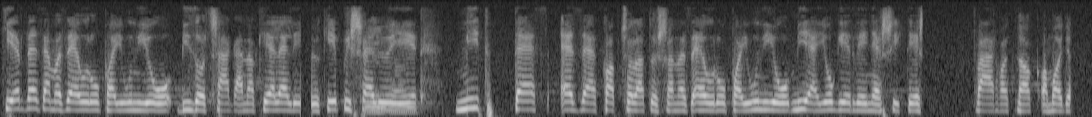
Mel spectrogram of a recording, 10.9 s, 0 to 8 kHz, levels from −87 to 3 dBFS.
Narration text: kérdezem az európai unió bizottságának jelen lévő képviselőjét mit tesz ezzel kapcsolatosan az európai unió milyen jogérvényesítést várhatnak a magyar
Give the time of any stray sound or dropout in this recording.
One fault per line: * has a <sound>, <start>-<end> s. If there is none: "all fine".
* has a dropout, 3.0-3.1 s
